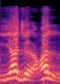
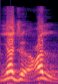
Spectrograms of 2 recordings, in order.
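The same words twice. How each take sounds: Both takes have the same delivery.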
